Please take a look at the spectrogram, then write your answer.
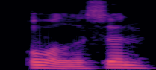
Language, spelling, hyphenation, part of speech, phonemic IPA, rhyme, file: Norwegian Bokmål, Ålesund, Å‧le‧sund, proper noun, /²ɔː.lə.sʉn/, -ɔːləsʉn, Alesund.ogg
- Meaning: Ålesund; a city in Sunnmøre, Møre og Romsdal, Norway, whose continuous urban settlement extends into the neighbouring municipality of Sula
